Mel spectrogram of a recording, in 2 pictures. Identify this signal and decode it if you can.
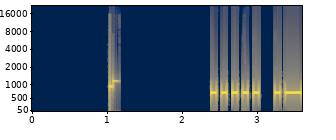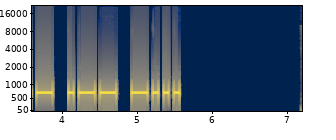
Morse code, heard as a keyed tone, about 17 wpm, 700 Hz. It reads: 5WWB
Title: Four Challenging Letter-Number Combinations 17wpm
